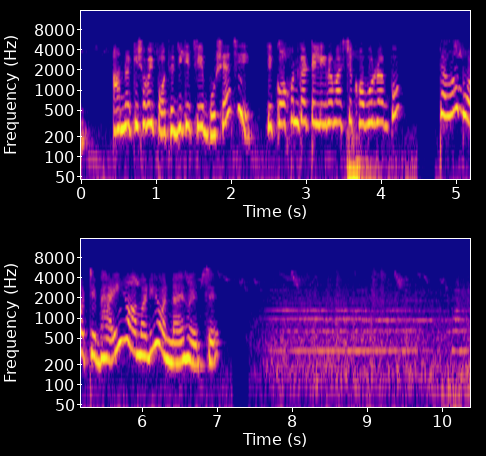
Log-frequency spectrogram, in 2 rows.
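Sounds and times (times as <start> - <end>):
speech: 0.5 - 7.1
sustained horn-like tones: 7.4 - 10.3
train passing in front of a bungalow: 7.4 - 10.3.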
